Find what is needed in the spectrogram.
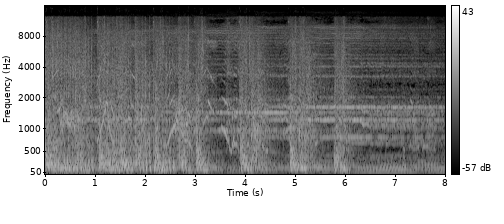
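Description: Action-film soundtrack: music with a run of sharp gunshot and impact effects over about the first six seconds, thinning to held music tones near the end.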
